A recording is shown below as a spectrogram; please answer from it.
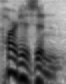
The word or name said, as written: partisan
